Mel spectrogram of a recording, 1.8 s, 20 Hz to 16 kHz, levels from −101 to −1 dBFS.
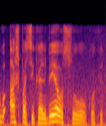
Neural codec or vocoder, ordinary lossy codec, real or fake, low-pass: none; AAC, 96 kbps; real; 7.2 kHz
